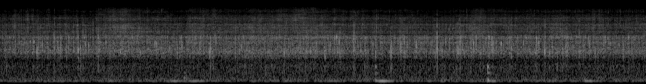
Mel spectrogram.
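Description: Chicken wings and sliced potatoes sizzling steadily as they fry in oil in a small pan over a campfire, with fine crackling throughout. A few soft knocks of a utensil against the pan come around the middle.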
